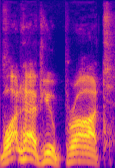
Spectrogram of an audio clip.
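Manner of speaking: very high, loud, fierce, aggressive angry voice. A character speaks in Orcan, in their most aggressive and angry voice. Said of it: "In my most aggressive and angry voice".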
